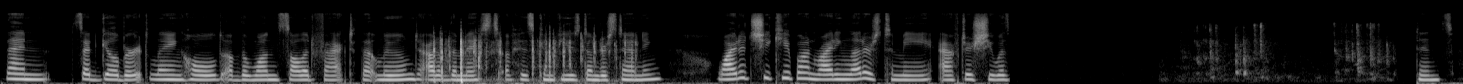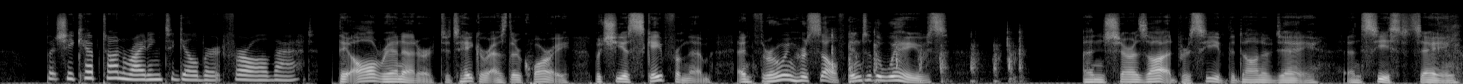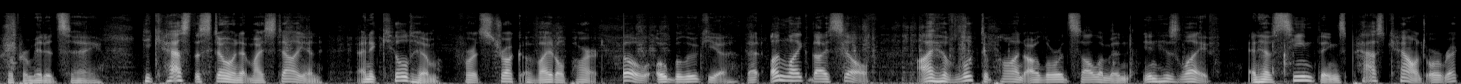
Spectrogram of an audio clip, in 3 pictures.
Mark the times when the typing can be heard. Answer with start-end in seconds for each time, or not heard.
4.3-6.4, 11.9-12.7, 13.3-13.9, 22.9-24.9, 40.2-42.2.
